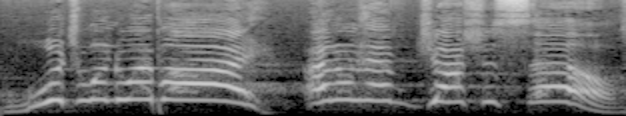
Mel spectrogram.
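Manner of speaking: high mock voice of a confused churchgoer in a bookstore; confused shopper. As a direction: squeak it out like a bewildered shopper. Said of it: "And you're like".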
